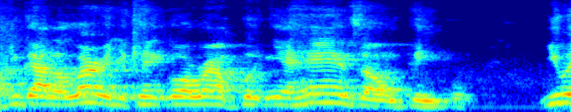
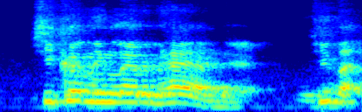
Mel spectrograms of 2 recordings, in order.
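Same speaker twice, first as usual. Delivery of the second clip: ordinary delivery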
